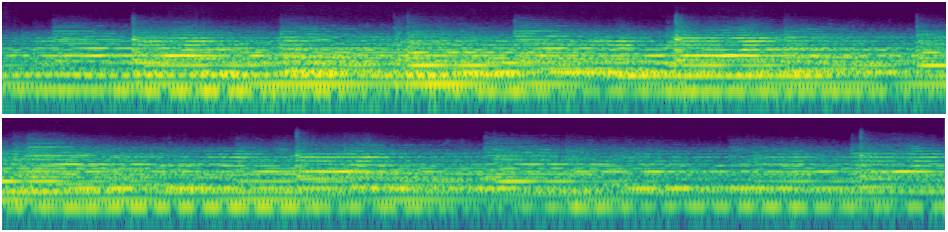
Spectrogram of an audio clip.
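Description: Church bells peal steadily, with overlapping strikes coming roughly every second and a rich, ringing hum sustained between them. No voices, just the continuous, fairly loud clangor of the bells.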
